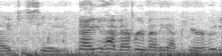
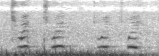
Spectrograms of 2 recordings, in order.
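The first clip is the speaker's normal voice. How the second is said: starling tweets; 4 dB louder, slower than usual. Acted. Reading starlings' song to children, high tweeting. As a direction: chirp it like a tiny bird. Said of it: "The starlings chittered".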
